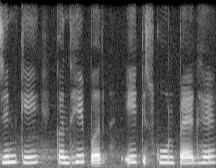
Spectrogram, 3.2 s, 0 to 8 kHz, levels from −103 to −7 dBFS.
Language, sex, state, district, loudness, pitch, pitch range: Hindi, female, Uttar Pradesh, Budaun, -17 LUFS, 280 Hz, 270-305 Hz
